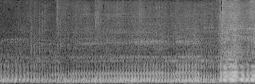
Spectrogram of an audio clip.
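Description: Pit bike engine running as the bike rides across open ground, steady at first, then louder from about four seconds in, with the revs rising and falling as it comes closer.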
